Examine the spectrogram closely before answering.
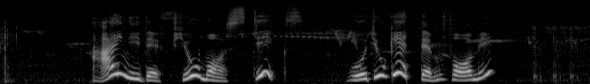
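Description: A woman speaks cheerfully, as in a cartoon.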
